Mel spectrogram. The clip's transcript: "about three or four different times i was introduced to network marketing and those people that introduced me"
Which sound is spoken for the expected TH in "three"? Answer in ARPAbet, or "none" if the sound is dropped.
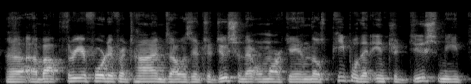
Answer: TH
